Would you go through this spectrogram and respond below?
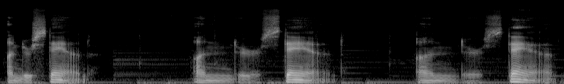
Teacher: Some three-syllable words will have two stresses, like understand, understand, understand. The primary stress or the main stress is on that last syllable, but the un is also stressed in that word.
